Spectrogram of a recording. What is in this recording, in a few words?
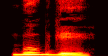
"ಬಗ್ಗು", Kannada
